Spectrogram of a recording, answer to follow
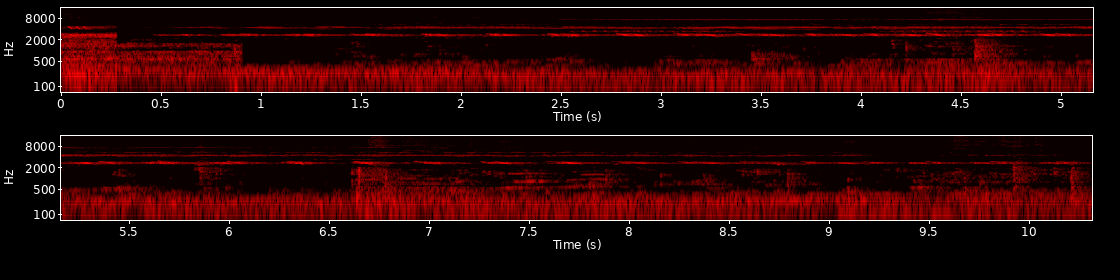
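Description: Faint night-time chorus of insects: a high chirp repeating a few times a second over steadier high-pitched tones, with a few soft knocks here and there.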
